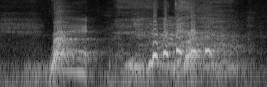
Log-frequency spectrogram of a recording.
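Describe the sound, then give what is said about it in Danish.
A dog named Oscar, who has spotted an animal underneath something, barks sharply once, then lets out a quick run of yappy, excited barks and yips, loud against a quiet background. “Signe har taget sin øh, hund Oscar med, som I ja. kunne høre.”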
